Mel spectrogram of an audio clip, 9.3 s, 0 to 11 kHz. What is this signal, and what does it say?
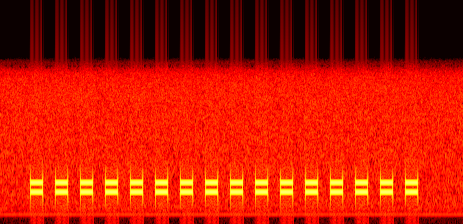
Telephone call progress tone (North American plan), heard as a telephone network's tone, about 480, 620 Hz, 0.25 s on and 0.25 s off, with hum. Congestion tone.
